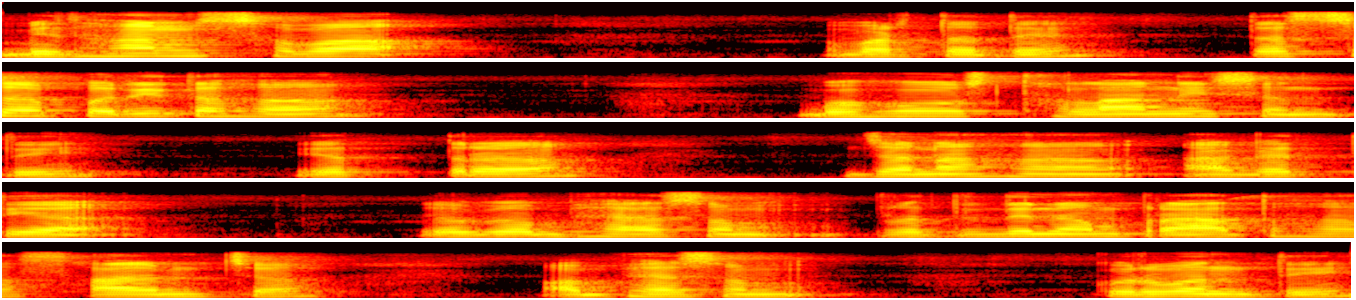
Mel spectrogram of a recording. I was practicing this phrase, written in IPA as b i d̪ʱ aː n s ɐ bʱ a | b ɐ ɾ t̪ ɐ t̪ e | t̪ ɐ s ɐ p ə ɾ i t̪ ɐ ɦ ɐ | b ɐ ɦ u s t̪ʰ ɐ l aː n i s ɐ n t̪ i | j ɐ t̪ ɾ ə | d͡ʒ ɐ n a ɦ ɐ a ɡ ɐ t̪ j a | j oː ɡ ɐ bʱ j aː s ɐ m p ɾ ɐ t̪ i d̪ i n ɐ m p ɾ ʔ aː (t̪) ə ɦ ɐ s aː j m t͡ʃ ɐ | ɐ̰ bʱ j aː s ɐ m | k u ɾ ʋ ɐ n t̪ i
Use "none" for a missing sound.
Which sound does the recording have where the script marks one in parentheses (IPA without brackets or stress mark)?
t̪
